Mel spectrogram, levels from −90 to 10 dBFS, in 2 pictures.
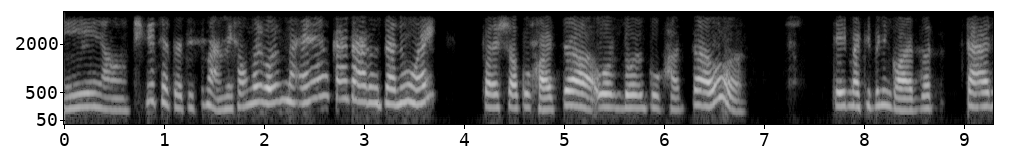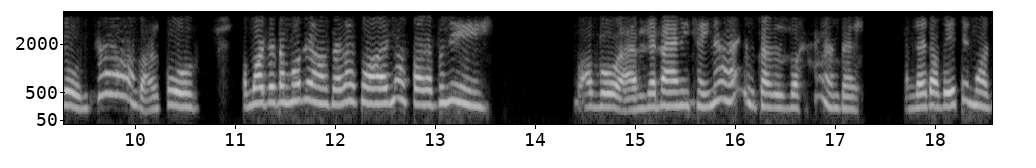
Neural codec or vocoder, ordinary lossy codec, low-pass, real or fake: codec, 16 kHz, 4 kbps, FreqCodec, smaller model; none; 3.6 kHz; fake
